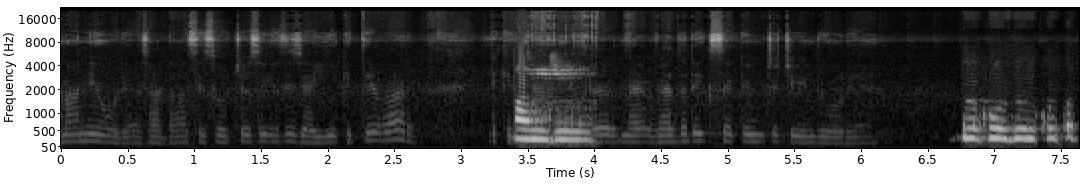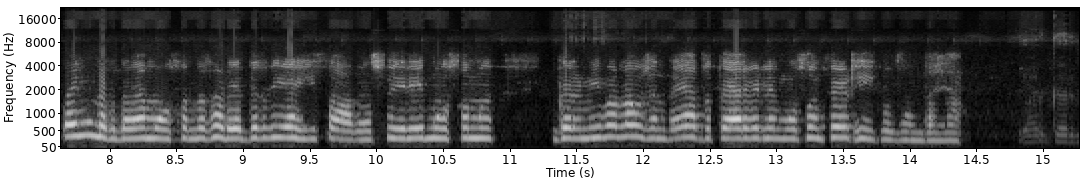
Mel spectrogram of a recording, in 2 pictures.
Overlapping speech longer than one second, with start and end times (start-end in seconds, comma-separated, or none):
none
